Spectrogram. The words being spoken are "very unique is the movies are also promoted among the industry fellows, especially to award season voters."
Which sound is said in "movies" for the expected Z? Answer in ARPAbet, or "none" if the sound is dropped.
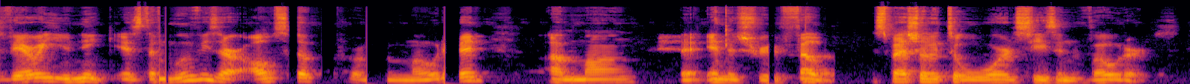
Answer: Z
